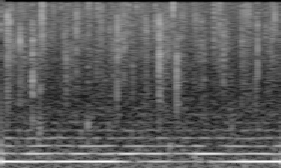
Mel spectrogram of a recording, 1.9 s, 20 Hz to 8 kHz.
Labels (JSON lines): {"label": "biophony, midshipman", "recorder": "SoundTrap 500"}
